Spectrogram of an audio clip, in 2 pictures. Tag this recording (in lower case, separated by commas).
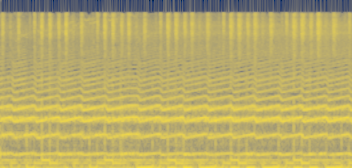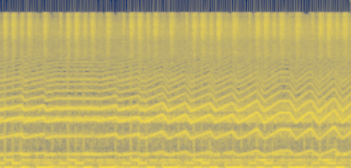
electronic music, trance music, music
